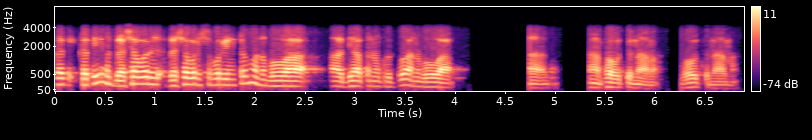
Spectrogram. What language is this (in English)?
Sanskrit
